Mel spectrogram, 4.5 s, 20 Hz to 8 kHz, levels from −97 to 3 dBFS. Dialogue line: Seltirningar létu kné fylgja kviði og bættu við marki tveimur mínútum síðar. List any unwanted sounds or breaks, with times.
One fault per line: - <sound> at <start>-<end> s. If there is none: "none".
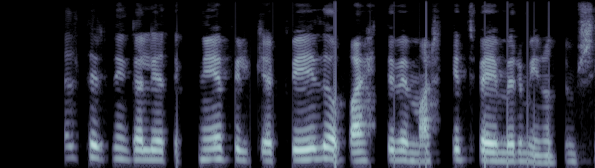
none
